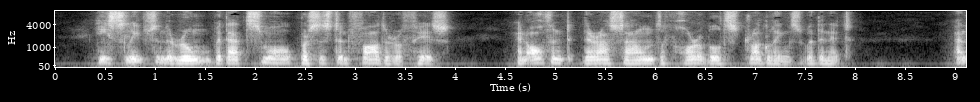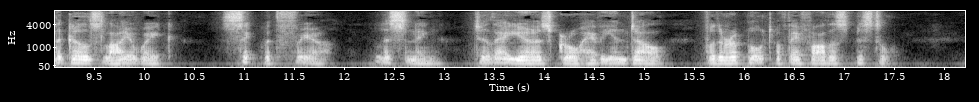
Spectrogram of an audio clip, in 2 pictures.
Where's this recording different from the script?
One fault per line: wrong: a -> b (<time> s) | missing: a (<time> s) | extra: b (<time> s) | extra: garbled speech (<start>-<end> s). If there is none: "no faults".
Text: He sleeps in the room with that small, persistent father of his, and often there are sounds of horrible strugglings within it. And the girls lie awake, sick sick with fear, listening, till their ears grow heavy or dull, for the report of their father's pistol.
missing: sick (11.2 s)
wrong: or -> and (14.7 s)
